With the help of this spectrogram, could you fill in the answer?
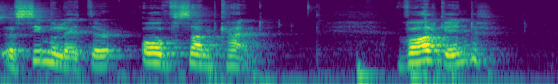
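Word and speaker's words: Valgrind: simulator of some kind walking i pronounce it like that because vol refers to valhall of nordic mythology okay walgreen it's it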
